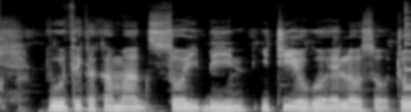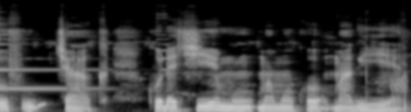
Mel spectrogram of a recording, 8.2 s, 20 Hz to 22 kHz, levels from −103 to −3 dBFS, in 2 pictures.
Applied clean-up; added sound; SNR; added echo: classical method log-MMSE.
